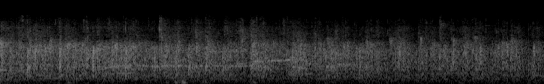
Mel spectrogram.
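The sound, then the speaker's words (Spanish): An audience applauds for God, the Eternal King, during a Bible reading, a steady, dense, even wash of many hands clapping that holds at a constant level for several seconds with no voices over it. “Quiere darle un aplauso al Rey Eterno por esto?”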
